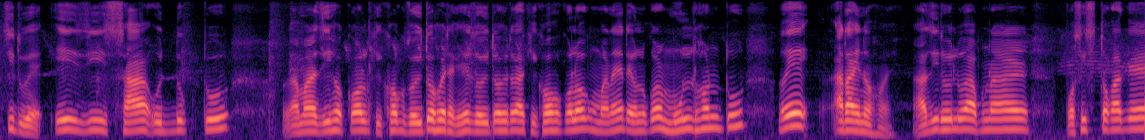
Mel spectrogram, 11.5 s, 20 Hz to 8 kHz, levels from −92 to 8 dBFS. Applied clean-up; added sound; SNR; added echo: none; none; none; none.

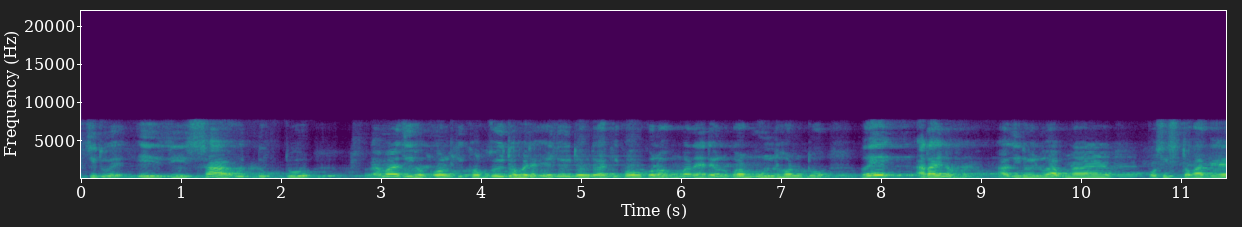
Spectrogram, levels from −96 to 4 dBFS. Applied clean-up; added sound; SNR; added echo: neural separator model SepFormer DNS4.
